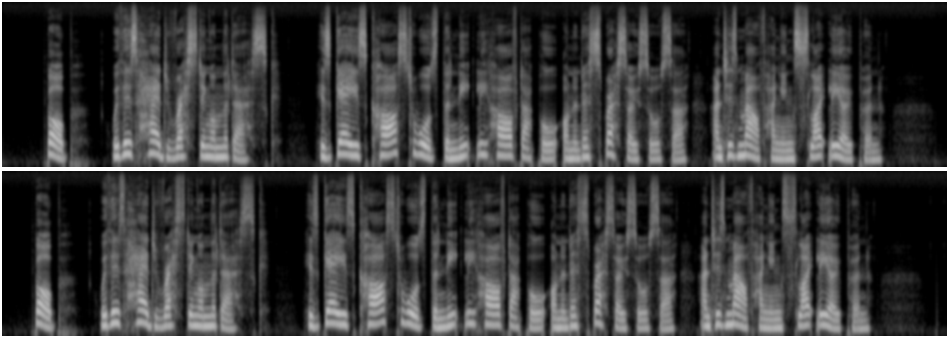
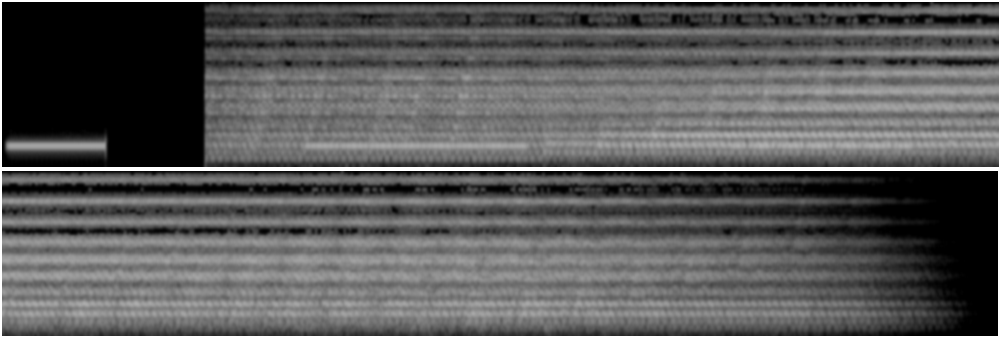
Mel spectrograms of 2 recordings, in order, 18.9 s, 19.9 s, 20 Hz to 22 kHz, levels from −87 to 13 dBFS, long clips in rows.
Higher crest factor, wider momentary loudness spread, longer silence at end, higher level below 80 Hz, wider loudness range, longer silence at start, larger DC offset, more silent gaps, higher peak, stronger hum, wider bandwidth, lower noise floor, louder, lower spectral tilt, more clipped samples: about the same, 16 dB vs 18 dB; second, 9 LU vs 14 LU; second, 0.8 s vs 1.2 s; first, -64 dBFS vs -74 dBFS; second, 3 LU vs 12 LU; first, 0.45 s vs 0.05 s; neither; second, none vs 1.05-2.02 s; second, -4 dBFS vs 0 dBFS; neither; about the same, over 20 kHz vs over 20 kHz; about the same, -64 dBFS vs -67 dBFS; second, -20 LUFS vs -15 LUFS; first, -4 dB/octave vs 1.5 dB/octave; neither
